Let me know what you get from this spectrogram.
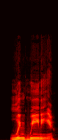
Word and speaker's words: linguine: Linguine. That's how you say it.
